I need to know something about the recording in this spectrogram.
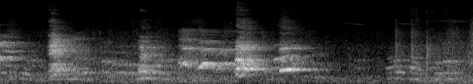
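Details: Dogs at a shelter during night feeding, giving a handful of short, harsh barks in quick succession, some overlapping, then a quieter pause near the end.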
